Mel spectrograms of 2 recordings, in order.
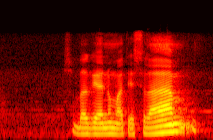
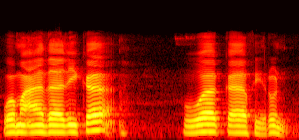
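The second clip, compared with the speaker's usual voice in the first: slow, raised Arabic reading voice, drawn out; kitab recitation; 4 semitones higher, 5 dB louder, slower than usual. Acted. Teacher reading the Arabic kitab to students, slow raised recitation. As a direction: intone the Arabic text like a pesantren teacher.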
